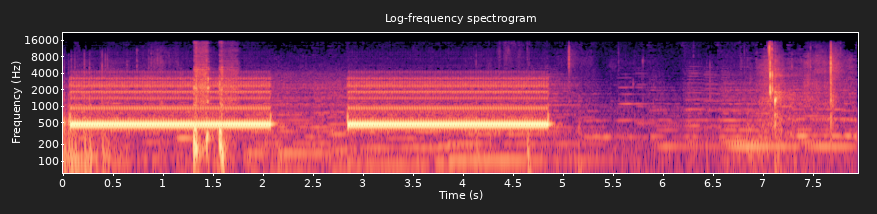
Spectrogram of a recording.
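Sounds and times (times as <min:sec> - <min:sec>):
telephone ringback tone: 0:00.0 - 0:02.2, 0:02.9 - 0:05.0.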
